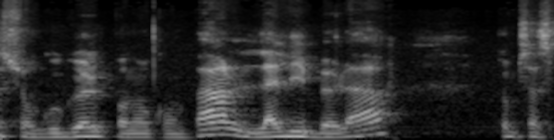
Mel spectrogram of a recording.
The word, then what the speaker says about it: Lalibela: Lalibela, comme ça se prononce, site absolument exceptionnel, où ma collègue Marie-Laure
